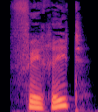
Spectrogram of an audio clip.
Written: ferrit

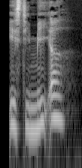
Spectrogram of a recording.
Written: estimeret

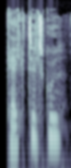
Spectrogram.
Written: kalktilskud

